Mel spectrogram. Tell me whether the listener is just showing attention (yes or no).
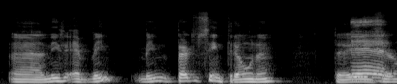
yes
